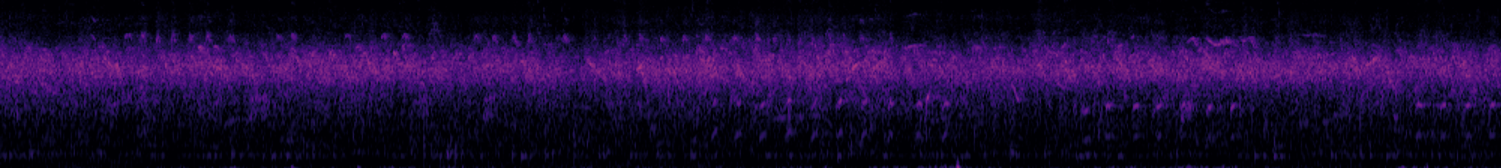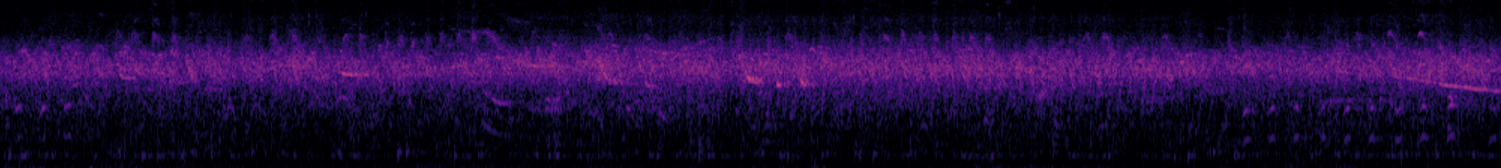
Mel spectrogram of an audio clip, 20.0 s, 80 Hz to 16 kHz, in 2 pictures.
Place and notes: Almeidinha, Guarda, Portugal - Evening Birds
Place: Almeidinha, Guarda, Portugal
Recorder: Olympus LS-P4
Situation:Birds chirping loudly on top of a tree in a portuguese village up north.
Recorded without any windshield, using the built-in 3 microphones of the recorder.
